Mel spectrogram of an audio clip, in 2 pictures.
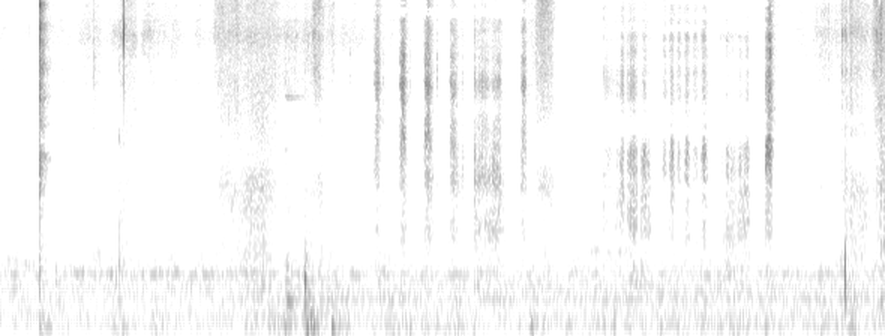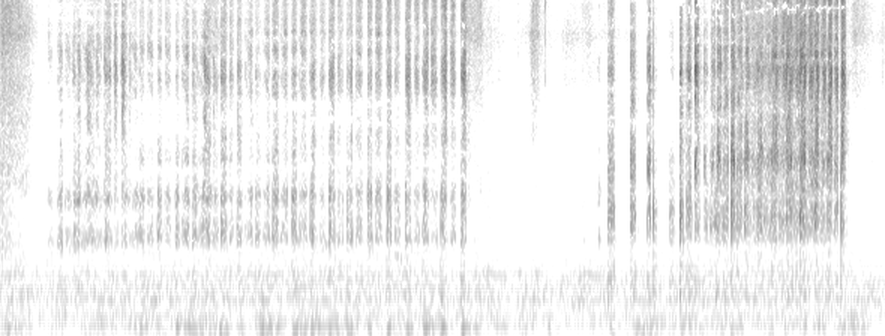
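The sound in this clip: Pencil drawing on paper makes many quiet, short scratching and scraping strokes in an irregular rhythm, broken by a few firmer taps, with no voices.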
